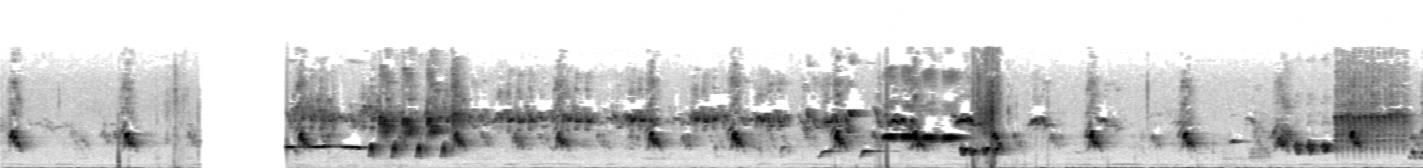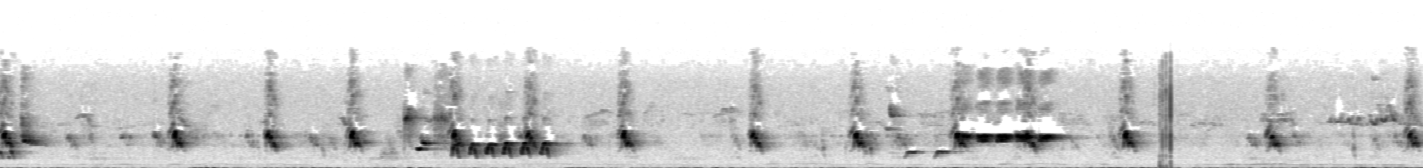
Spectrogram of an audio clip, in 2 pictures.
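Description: Several small birds chirping and trilling in quick, overlapping phrases, over a steady low rumble. The sound drops out completely for a moment about two seconds in.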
